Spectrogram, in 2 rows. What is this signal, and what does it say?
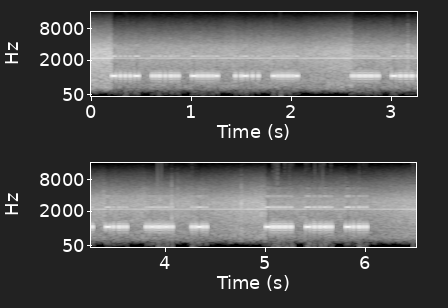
Hellschreiber (Feld-Hell, 122.5 baud), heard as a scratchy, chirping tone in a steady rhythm, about 820 Hz, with radio static and a steady whistle near 2210 Hz. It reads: NXDTO SFKZI BRK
